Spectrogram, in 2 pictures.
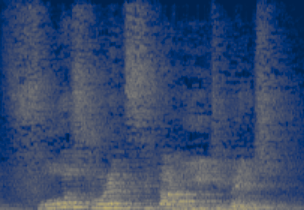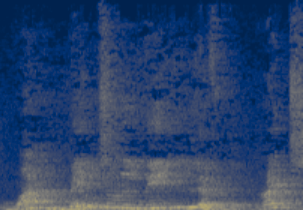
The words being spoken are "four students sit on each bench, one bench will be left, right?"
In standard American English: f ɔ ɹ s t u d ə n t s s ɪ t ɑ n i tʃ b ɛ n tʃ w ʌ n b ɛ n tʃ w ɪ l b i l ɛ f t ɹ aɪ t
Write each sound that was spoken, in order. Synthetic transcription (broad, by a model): f ɔ ɹ s t u d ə n t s s ɪ t ɑ n i tʃ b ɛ n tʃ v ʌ n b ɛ n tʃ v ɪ l b i l ɛ f t ɹ aɪ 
